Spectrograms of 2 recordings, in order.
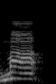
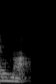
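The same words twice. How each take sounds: First: The syllable is said on a high level pitch. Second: The syllable dips low then rises in pitch. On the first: It means mother. "mother, first tone" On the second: It means horse. "horse, third tone"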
